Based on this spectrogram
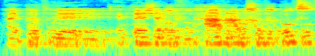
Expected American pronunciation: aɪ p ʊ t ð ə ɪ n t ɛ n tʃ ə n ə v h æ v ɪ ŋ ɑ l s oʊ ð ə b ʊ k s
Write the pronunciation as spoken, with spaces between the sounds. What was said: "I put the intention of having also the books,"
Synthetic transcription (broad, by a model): aɪ p ʊ t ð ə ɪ n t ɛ n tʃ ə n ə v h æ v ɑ s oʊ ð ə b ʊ k s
